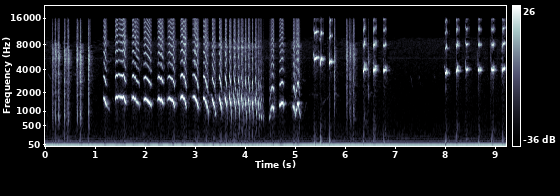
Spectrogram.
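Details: White-rumped shama singing for training other birds: rapid rattling series of repeated notes that speed up and fall in pitch, then sparse high chips and clicks.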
